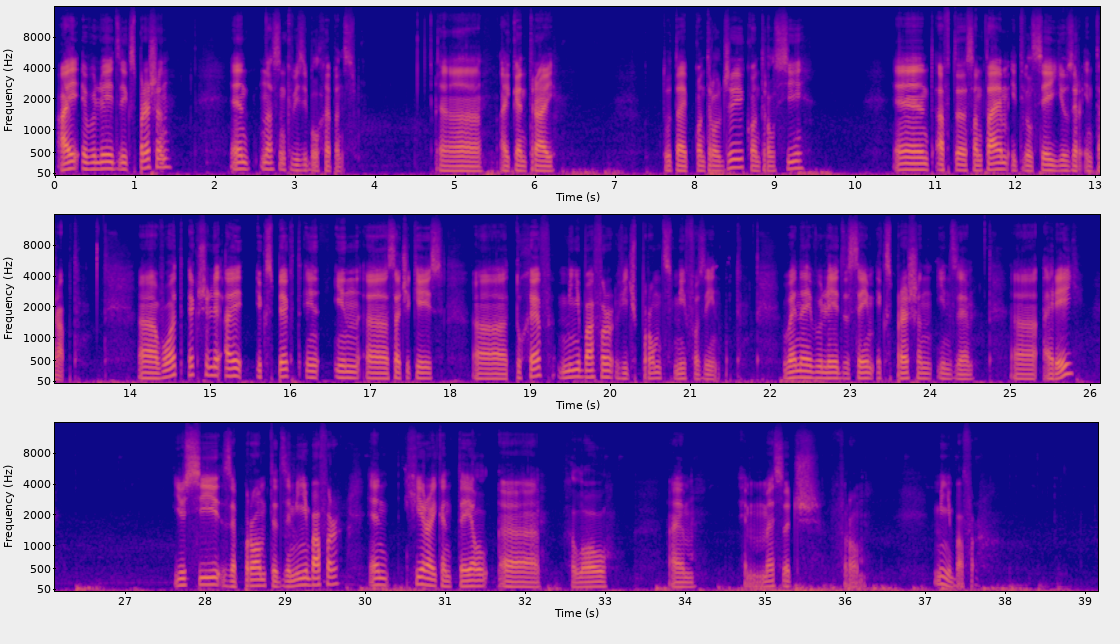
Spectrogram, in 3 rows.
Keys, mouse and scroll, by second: 6.9 super+o, 9.4 ctrl+c, 12.3 click, 12.9 q, 14.2 click, 14.4 click, 14.9 click, 22.1 ctrl+n, 22.2 ctrl+n, 22.3 ctrl+n, 22.5 ctrl+n, 38.4 r.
